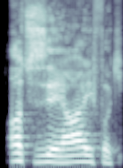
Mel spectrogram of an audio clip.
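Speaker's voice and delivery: ordinary talk, nothing marked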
